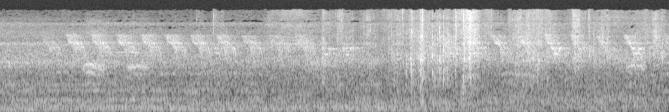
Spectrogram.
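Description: A bird calling outdoors: a fast run of short, high, falling chirps, about four a second, then more scattered chirps. A few brief rustles come near the middle.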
